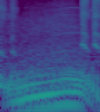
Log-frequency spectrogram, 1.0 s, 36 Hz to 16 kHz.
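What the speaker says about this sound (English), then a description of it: "I do like that turbo sound." Car engine in the racing video game Forza Horizon 3, Hot Wheels expansion, droning steadily and loud throughout with a turbo note rising over it, plus brief higher whooshes near the end.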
